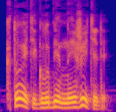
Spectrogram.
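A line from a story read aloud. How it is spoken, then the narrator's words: Plain. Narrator (Russian): спросил я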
